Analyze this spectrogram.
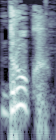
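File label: "drug", Russian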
